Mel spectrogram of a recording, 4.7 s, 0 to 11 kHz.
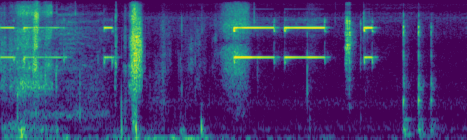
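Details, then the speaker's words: Xiaomi M365 electric scooter: over handling clicks, a long shrill beep then a shorter one, with error 21 on the display, a communication fault with the battery management system (BMS). "so we hear it so two long beeps and indicates upcoming races 28 months and on the display it comes to mark 21 so this error is linked or bms module i which has managed all your battery"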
